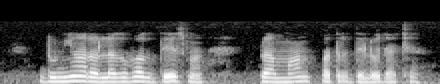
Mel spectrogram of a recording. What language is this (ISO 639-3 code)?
mai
